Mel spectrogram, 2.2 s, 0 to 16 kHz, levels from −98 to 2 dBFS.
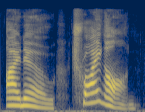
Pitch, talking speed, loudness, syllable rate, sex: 210 Hz, 80 wpm, -16 LUFS, 2.3 syllables/s, female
